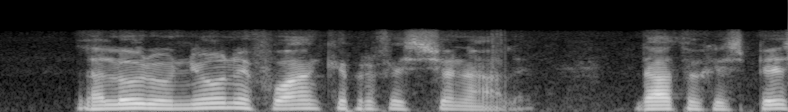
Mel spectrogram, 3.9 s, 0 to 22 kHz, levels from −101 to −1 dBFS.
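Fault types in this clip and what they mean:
AMR comfort noise: the phone judged the line silent and stopped sending speech frames, so the receiver filled 0.00 to 0.37 s and 3.11 to 3.17 s with smooth synthetic noise. Unlike a dropout or noise gate, these gaps hold steady hiss, not silence.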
